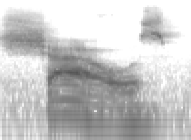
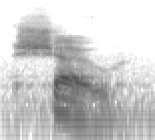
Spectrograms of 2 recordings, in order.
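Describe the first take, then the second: First: The name ends with an s sound. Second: The name ends in a vowel, no s. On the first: This is how the speaker has usually heard it. "I've always heard it pronounced shows" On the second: This is how the name is actually pronounced. "It's pronounced show, as in you go to a musical show"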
